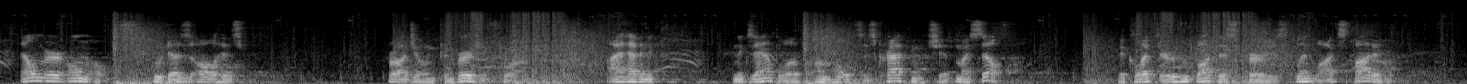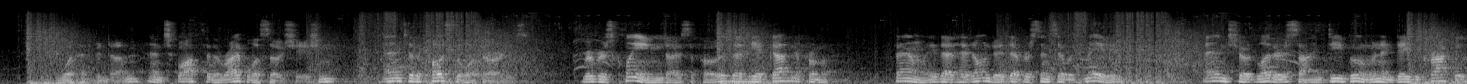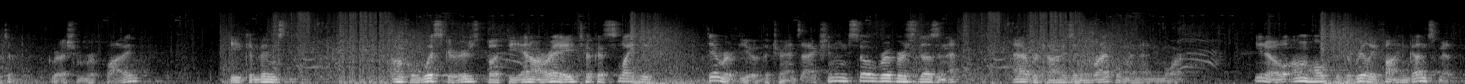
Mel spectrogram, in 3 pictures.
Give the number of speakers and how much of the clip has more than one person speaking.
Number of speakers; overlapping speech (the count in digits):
1, no overlap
